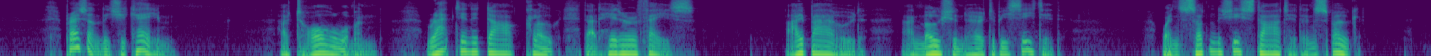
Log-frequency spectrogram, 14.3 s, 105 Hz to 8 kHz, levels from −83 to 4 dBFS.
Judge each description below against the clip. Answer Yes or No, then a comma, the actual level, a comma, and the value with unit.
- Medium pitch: No, low, 115 Hz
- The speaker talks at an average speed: No, slow, 125 wpm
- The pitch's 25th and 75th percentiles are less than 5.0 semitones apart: No, average, 5.3 semitones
